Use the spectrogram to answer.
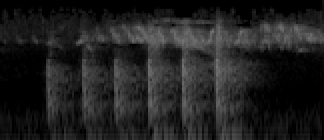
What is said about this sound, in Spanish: Llamó a la puerta.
